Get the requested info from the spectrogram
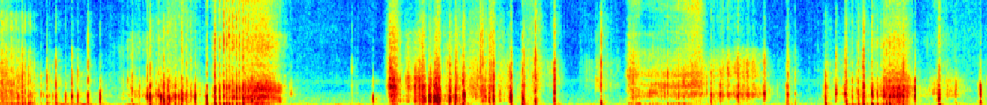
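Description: Footsteps of boots crunching in crusted snow on a packed, tyre-rutted track, about five steps at a walking pace. Each step is a crackling crunch with sharp little snaps as the crust breaks.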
